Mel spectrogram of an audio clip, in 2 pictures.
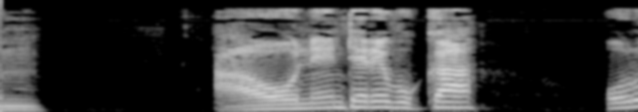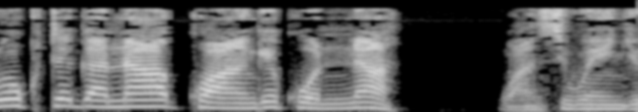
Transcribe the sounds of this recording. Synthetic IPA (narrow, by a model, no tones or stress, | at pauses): mu | a̰wo̞ne̞ːnte̞ɾe̞βuka | oɾwo̞ːku̥te̞ɡanakwaːŋɡe̞ko̞nːa | wa̰ːnsiwe̞ːɲɟ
